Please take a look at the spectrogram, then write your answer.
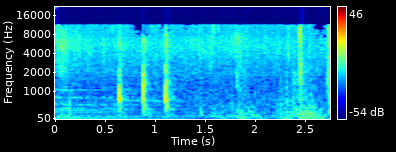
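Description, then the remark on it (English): Three sharp, evenly spaced knocks on a door in quick succession, fairly loud, followed by quiet background with no voices. “This is the one knock I dread, and it never gets easier.”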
